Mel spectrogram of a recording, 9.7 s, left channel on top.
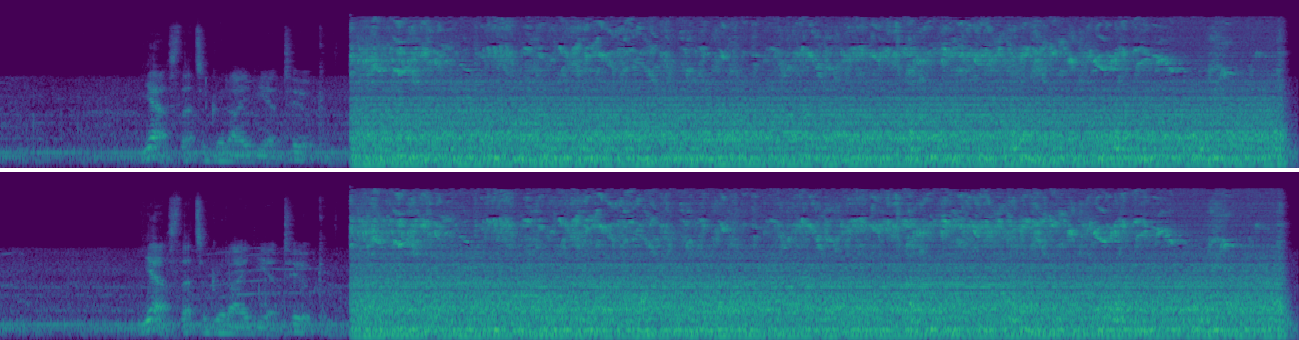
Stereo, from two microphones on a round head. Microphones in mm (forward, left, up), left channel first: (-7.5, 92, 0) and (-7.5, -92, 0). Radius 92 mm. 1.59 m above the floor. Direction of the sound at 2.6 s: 5° right (ahead or behind).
